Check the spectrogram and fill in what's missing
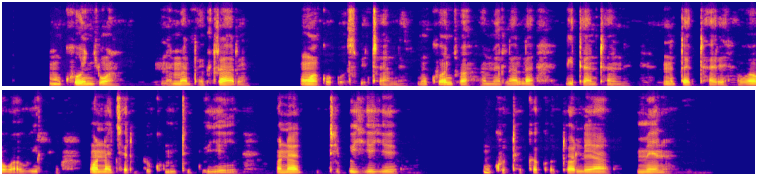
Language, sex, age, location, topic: Swahili, male, 25-35, Nakuru, health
